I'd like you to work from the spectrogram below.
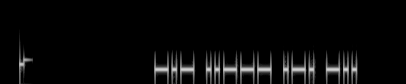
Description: Morse code, heard as a keyed tone, about 28 wpm, 700 Hz. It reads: K2RD
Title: Call Signs - 28wpm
